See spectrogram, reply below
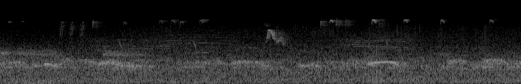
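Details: Common cranes on spring migration over central France, 5 March 2016, afternoon, many flocks scattered by bad weather; a few distant rolling trumpeting calls at about one, two and nearly four seconds over steady wind roar, with high thin chirps of small birds.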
